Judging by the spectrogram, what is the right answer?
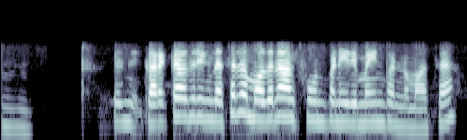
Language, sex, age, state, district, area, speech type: Tamil, female, 30-45, Tamil Nadu, Tiruvarur, rural, conversation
